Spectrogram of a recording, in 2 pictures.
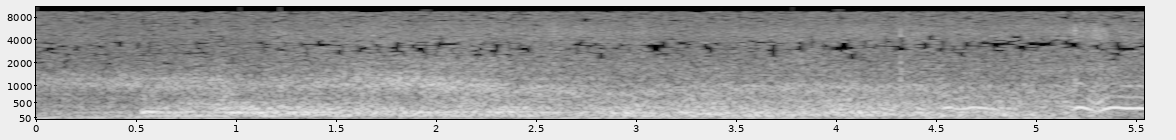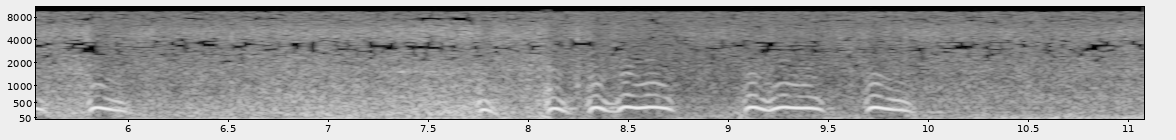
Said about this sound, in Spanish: La tormenta está ya encima. Puedo comprobarlo claramente con el reloj, al ver cómo va disminuyendo el intervalo entre el relámpago y el trueno.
